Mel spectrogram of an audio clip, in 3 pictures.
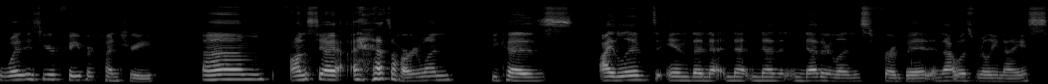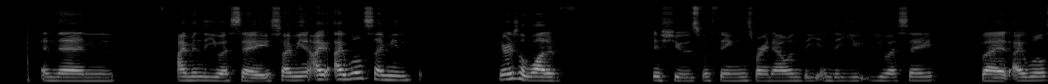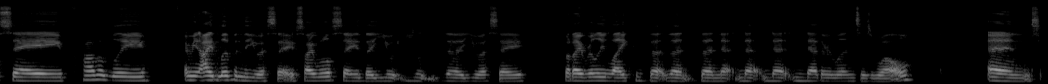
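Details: Woman who has stuttered since age 9 or 10, quite disfluent this week, reporting blocks and tension in jaw, mouth and tongue; stuttering.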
